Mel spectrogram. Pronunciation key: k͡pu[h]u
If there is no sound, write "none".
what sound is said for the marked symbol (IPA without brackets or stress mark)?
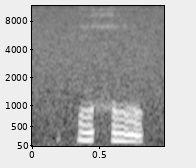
h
